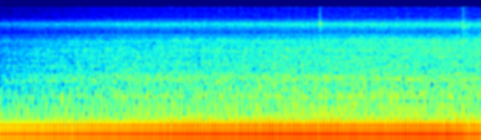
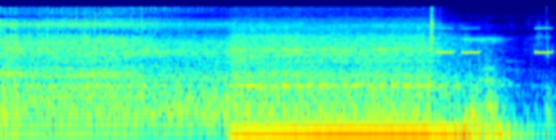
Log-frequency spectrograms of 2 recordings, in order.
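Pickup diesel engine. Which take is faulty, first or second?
first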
